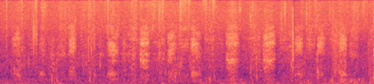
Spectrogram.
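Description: Working dog panting close up, a continuous rhythmic run of quick breathy pants at moderate loudness, no voices.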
